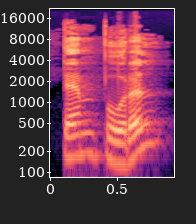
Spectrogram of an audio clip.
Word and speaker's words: temporal: Temporal, उसकी correct pronunciation ट को ठ बनाया.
